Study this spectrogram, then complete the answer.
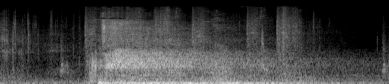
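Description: A blade hits a shield with a loud clang.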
